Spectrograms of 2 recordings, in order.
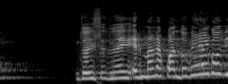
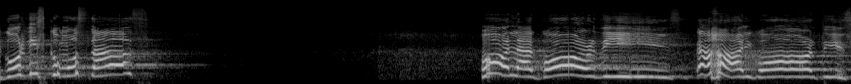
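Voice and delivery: gushing greeting; 4 semitones higher, slower than usual. Retold or imitated. Sister greets her as Gordis.

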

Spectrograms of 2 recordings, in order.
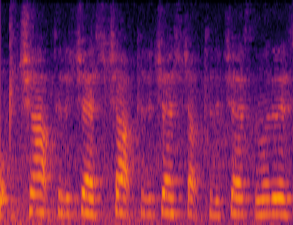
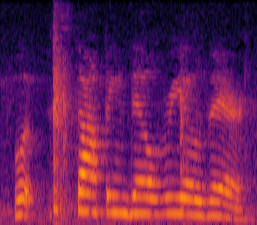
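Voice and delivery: ordinary talk

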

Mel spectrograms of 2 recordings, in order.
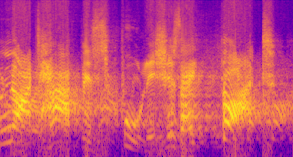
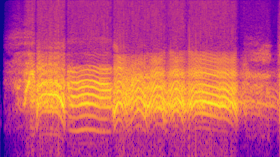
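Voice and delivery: manic villain laughter; evil cackle. Acted. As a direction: cackle in gloating triumph. Villain gloating.

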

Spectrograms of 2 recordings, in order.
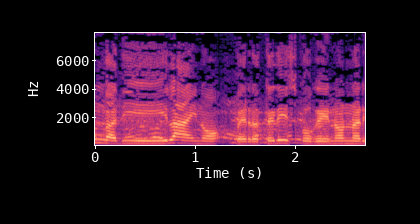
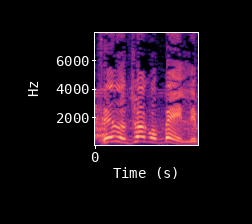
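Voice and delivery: excited goal call; 6 semitones higher than usual. Real, not acted. Goal call after scoring.

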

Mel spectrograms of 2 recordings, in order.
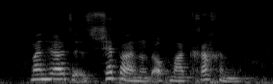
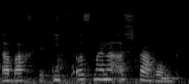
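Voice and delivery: plain reading voice

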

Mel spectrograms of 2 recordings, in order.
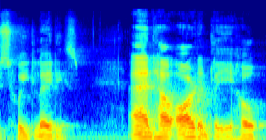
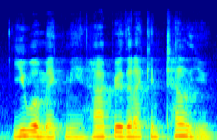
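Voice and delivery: high, gentle lady's voice; kindly young lady; 7 semitones higher than usual. Acted. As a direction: speak sincerely as a gracious lady.

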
